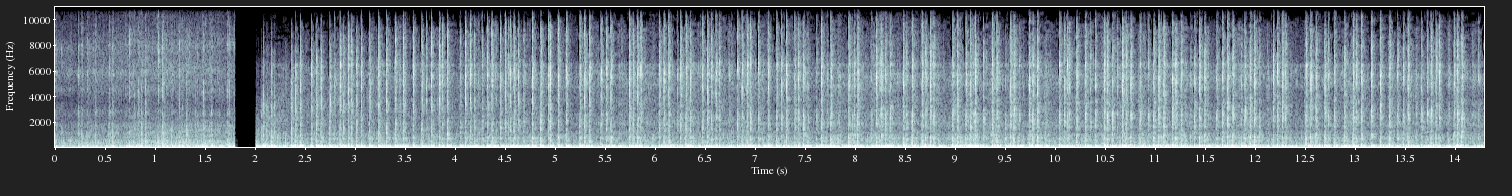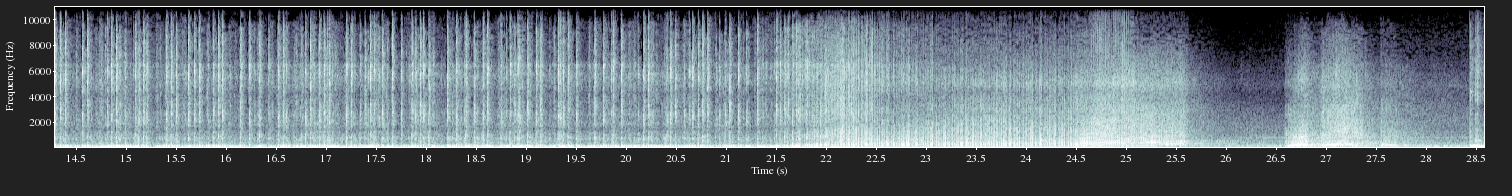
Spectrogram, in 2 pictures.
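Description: A drag car's race engine, a silver Camaro's, runs loudly and roughly at the starting line. From about two-thirds of the way in it climbs steadily in pitch for a few seconds, then drops away. A second short rising rev follows near the end.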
